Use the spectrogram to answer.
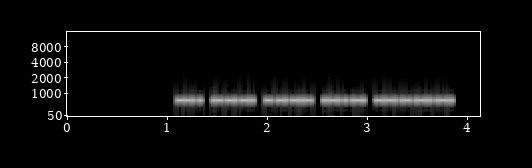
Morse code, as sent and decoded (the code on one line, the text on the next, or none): --. / .- -. -.. / - -. -..- / ..-. .-. / -.-. .- .-.. .-..
GE AND TNX FER CALL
